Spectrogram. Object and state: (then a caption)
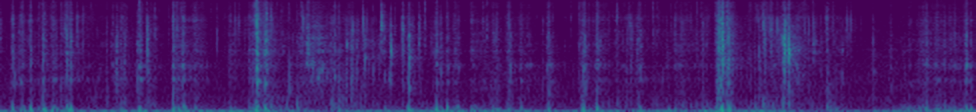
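Dry soap being carved. A dry, speckled multicolor soap ball is held and carved with a flat metal blade, breaking off crumbly flakes. Rapid, dry scraping and crunching strokes follow one another throughout, with brighter, sharper crackles standing out near the middle and end.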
